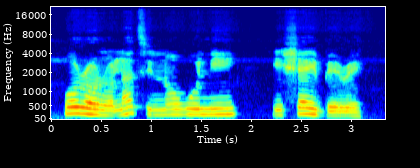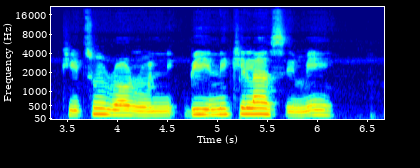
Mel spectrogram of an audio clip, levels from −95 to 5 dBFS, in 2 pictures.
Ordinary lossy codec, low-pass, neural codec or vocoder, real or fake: none; 19.8 kHz; none; real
